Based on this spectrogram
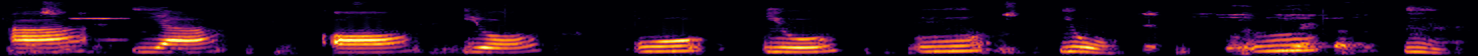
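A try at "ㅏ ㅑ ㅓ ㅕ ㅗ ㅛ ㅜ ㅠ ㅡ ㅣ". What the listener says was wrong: আচ্ছা, আপনার উচ্চারণটা শুনে আমার কাছে একটু কারেকশন আছে। এই যে এইটা আর এইটা একই রকম মনে হইলো আপনার কাছে, উ উ এরকম মনে হয়েছে। প্রথমটা হবে ও ইউ, ও ইউ, ও ইউ। আর এরপরের যেটা হবে উ ইউ, উ ইউ এরকম।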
